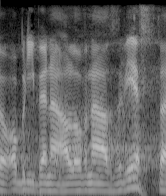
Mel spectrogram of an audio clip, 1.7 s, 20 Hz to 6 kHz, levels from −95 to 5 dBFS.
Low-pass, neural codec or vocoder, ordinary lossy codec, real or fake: 5.4 kHz; none; AAC, 32 kbps; real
